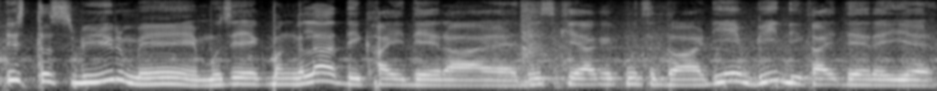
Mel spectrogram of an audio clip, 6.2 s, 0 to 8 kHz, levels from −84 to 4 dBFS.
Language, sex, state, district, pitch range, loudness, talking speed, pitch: Hindi, male, Rajasthan, Bikaner, 135-185 Hz, -12 LUFS, 180 wpm, 150 Hz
